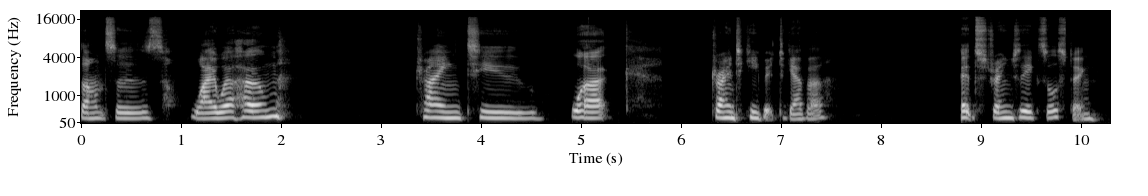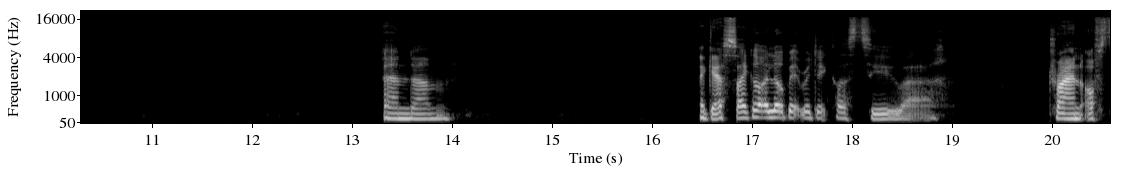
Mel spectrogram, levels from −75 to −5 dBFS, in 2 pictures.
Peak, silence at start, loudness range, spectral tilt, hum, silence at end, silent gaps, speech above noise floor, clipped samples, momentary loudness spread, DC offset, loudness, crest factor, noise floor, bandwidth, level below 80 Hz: -4 dBFS; 0 s; 8 LU; -4.5 dB/octave; none; 0 s; none; 57 dB; under 0.1%; 15 LU; under 0.1%; -24 LUFS; 22 dB; -81 dBFS; 17.5 kHz; -82 dBFS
